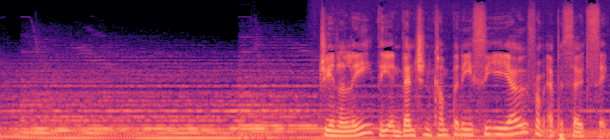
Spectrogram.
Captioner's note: voiceover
